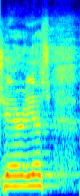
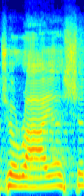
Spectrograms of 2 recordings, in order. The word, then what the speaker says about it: Jairus: Some call him Jairus and others call him a few other things. But them are the two main ways that is pronounced, Jairus and Jairus. You can say it either way you want.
